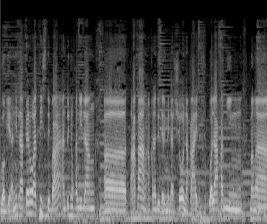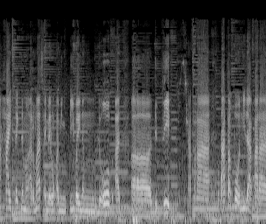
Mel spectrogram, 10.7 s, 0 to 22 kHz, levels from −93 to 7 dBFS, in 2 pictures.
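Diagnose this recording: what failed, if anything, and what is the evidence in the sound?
Nothing failed at any stage here; no dropout, glitch or distortion turns up anywhere in the recording.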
